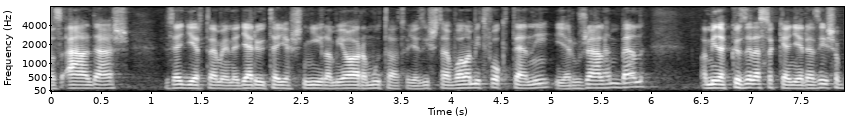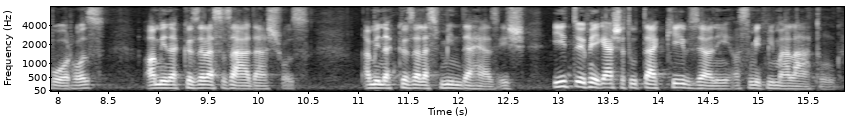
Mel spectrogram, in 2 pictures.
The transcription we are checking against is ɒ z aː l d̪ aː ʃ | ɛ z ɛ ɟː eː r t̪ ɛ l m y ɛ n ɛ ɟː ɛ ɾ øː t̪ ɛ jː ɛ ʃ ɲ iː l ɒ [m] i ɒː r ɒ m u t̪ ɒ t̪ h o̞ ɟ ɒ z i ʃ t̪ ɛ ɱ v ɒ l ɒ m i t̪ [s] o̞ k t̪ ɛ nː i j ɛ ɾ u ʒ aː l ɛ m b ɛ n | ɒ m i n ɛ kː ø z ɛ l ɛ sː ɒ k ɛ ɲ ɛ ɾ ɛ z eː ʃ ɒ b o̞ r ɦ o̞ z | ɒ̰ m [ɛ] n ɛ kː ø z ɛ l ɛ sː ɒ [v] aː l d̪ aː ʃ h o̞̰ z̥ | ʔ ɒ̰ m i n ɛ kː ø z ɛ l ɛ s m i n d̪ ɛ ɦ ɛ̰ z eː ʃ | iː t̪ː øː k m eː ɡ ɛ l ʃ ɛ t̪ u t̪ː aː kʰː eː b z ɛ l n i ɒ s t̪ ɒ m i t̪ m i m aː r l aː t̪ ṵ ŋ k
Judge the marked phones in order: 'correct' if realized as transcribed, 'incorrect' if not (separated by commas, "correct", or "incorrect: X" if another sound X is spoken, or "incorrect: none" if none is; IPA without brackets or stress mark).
correct, incorrect: f, incorrect: i, incorrect: z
